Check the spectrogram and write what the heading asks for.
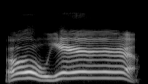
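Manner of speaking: high, loud wrestling-promo yell; excited shout. Real, not acted. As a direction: belt it like a catchphrase. Reacting to a favorite theme.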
